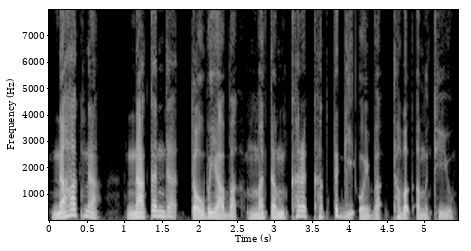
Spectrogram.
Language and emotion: Manipuri, neutral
